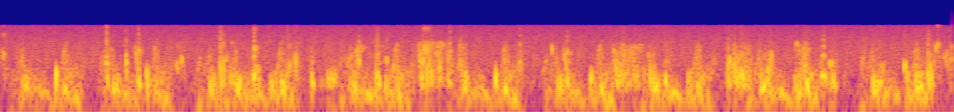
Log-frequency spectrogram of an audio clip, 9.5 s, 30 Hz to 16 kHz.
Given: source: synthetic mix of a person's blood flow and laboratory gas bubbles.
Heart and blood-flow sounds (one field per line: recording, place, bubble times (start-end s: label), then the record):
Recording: Doppler ultrasound of blood flow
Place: precordium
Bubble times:
0.04-0.09 s: bubbles
1.05-1.15 s: bubbles
1.26-1.47 s: bubbles
1.78-1.89 s: bubbles
2.20-2.42 s: bubbles
2.53-2.65 s: bubbles
2.90-3.03 s: bubbles
3.12-3.70 s: bubbles
3.76-3.92 s: bubbles
4.17-4.56 s: bubbles
4.60-4.72 s: bubbles
5.20-5.26 s: bubbles
5.52-5.58 s: bubbles
5.63-5.75 s: bubbles
6.13-6.58 s: bubbles
6.64-6.74 s: bubbles
7.26-7.55 s: bubbles
7.58-7.78 s: bubbles
7.96-8.14 s: bubbles
8.21-8.43 s: bubbles
8.73-8.89 s: bubbles
9.04-9.12 s: bubbles
9.15-9.55 s: bubbles
From the record:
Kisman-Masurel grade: 242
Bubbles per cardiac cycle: several, 3 to 8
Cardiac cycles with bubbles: 100%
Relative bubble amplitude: moderate (0.250 to 0.450)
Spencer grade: 3 (all of the cardiac periods contain showers or single bubble signals, but not dominating or overriding the cardiac motion signals)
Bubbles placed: anywhere in the cardiac cycle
